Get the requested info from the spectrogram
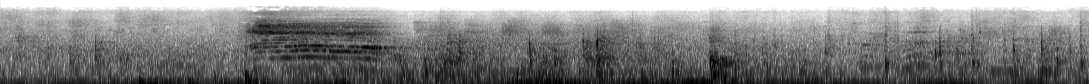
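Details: A fluffy domestic sheep lets out a single quavering bleat of about a second, followed by low rumbling background noise with scattered knocks and rustles.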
